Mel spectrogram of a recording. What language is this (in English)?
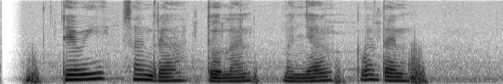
Javanese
